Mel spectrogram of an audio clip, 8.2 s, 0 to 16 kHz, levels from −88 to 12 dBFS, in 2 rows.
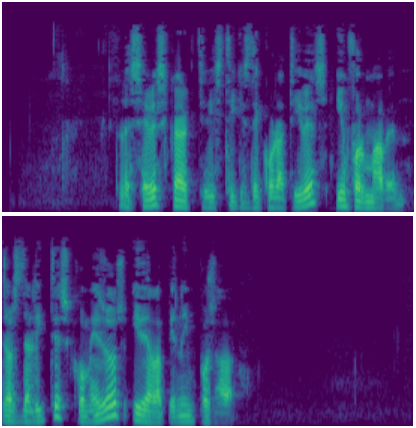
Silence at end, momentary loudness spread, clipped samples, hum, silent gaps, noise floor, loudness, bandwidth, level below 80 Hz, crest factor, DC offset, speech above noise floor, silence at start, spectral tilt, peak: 1.8 s; 11 LU; under 0.1%; none; none; -76 dBFS; -22 LUFS; 11 kHz; -54 dBFS; 22 dB; under 0.1%; 55 dB; 1.2 s; -5 dB/octave; 0 dBFS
